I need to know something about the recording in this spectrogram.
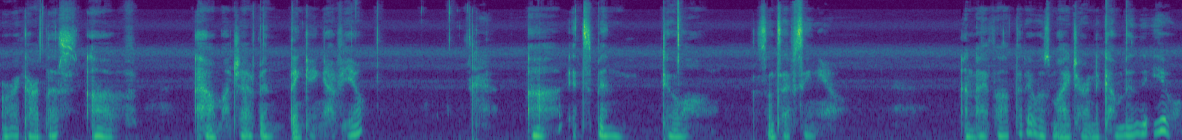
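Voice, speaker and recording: A woman voicing a shy, affectionate, dorky dragon in a bashful, hesitant breathy whisper for an ASMR roleplay. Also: low-pitched, slow, pauses often, dark tone, slight background noise, rough recording. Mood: flustered, affectionate. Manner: bashful, hesitant, apologetic, rambling.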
